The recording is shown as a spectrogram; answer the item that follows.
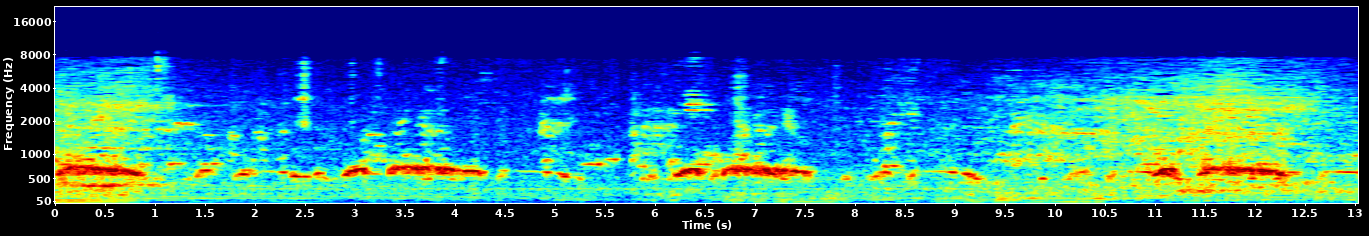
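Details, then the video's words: A young Kelantan-type zebra dove, a ringed captive bird, coos in strings of quick, mellow, rolling middle-pitched notes in short bursts. It still pushes hard at the phrase ends with young-blood energy. Faint clicks and room noise sit behind. "CEK SOUND Derkuku Kelantan"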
